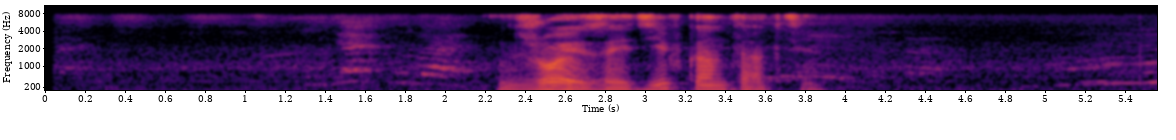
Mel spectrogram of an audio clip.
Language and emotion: Russian, neutral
